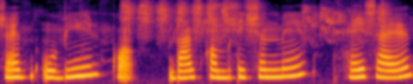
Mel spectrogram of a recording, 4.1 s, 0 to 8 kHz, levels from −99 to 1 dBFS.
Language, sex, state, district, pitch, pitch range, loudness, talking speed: Hindi, female, Chhattisgarh, Kabirdham, 265 Hz, 255-290 Hz, -14 LUFS, 145 wpm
